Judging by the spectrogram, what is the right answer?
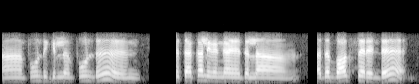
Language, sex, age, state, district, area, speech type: Tamil, female, 60+, Tamil Nadu, Kallakurichi, urban, conversation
